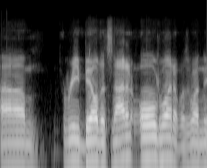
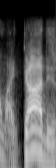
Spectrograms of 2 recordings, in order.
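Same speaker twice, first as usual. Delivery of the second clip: high, fed-up, exasperated outburst; 5 semitones higher than usual. Retelling a complaint about feeding heifers: imitating frustrated complaint.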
